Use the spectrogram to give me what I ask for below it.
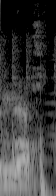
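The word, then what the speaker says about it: lough: Comes from the word in island for a lake is a lock or but it's spelled L O U G H.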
